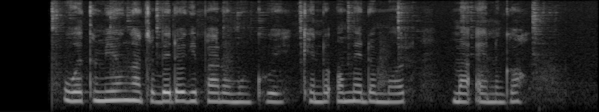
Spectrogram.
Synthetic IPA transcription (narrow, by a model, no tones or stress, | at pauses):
wot̪mɪoŋat͡ʃɔbedoɡɪpaɾomuŋkwekendoʔomɛdɔmɔr | maʔɛnɡɔ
